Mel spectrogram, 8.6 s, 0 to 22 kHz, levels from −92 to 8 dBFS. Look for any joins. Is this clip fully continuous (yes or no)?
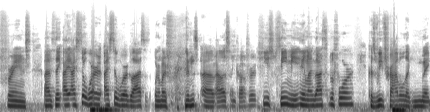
no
